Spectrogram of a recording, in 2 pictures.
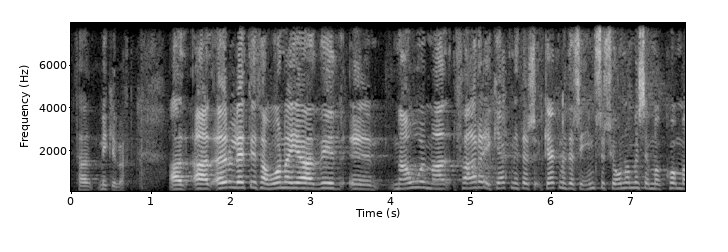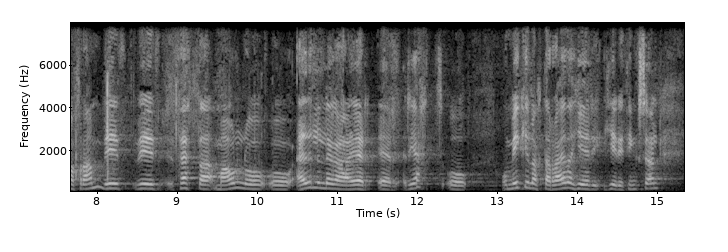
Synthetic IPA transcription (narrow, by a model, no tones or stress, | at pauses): θaðmɪːcɪla̰xt̪ | aðaðœðɾʏleːjt̪ɪθavɔːnajɛɣaðvɪð | naːwʏmaðfaːɾaicɛknɪθɛscɛknɪθɛsːɪimsʏsjoːwnamɪsɛmaðkʰɔːmafɾamvɪðvɪðθɛht̪amaːwlɔɣɔɣɛðlɪlɛɣaɛɾɛɾrjɛht̪ɔɣ | ɔɣmɪːcɪlaxt̪aðraːjðaçɛːɾiçɛːɾiθiŋksal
